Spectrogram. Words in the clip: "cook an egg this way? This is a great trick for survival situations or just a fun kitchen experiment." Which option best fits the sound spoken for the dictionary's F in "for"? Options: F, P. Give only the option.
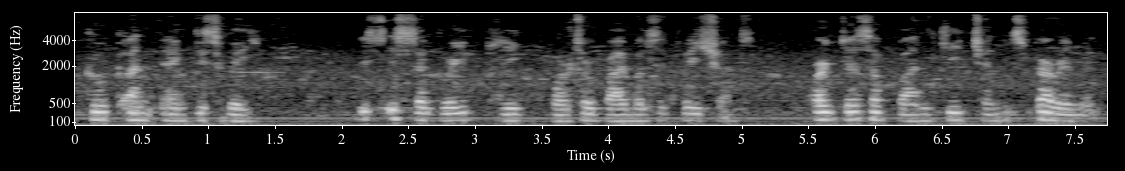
P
